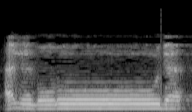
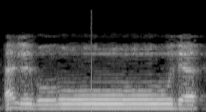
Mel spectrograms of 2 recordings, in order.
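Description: No difference in how they are said.

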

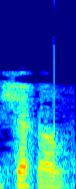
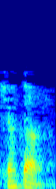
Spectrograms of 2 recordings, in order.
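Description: First: The sh sound is spread with audible airflow. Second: The sh sound is pushed toward a j sound. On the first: The speaker calls it right. "لازم أن يقول شكر" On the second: The speaker calls it wrong. "لا يأتي بالتبشي مثلا فيجعلها قريبا من الجيم"

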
